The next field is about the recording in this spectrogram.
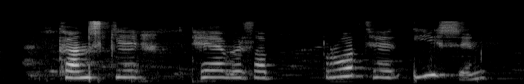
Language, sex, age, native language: Icelandic, female, 8, Icelandic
